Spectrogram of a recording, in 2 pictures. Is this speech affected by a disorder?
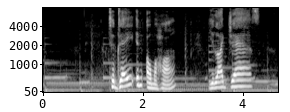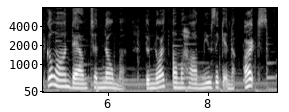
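No.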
